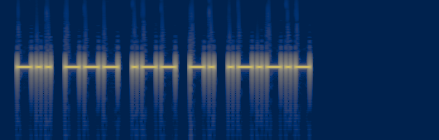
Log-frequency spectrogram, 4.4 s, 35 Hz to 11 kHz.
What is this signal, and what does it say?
Morse code, heard as a keyed tone, about 25 wpm, 700 Hz. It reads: DOWN.
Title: Sentences from Top 1600 Words 25wpm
